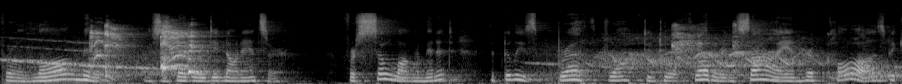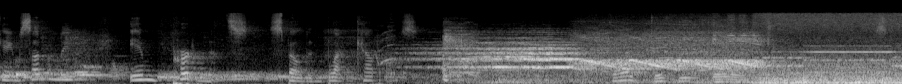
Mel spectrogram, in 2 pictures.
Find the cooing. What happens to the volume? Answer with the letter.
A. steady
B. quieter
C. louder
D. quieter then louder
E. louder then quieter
B.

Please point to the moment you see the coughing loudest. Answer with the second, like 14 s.
2 s.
